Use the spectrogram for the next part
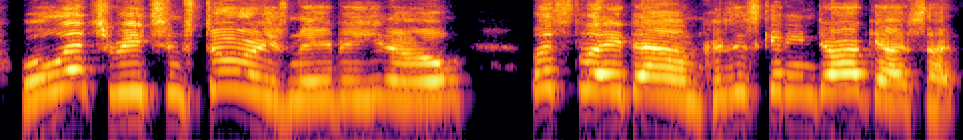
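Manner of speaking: put-on high, slow sing-song voice coaxing a toddler to sleep; bedtime story voice. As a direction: read it sweetly, slowly, like tucking in a small child. Parent coaxing toddler to bed.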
